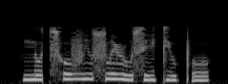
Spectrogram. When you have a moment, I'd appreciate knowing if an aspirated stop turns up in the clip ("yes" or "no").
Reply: yes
